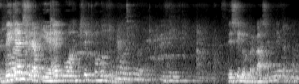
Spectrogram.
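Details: Adult speaker; no speech disorder.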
